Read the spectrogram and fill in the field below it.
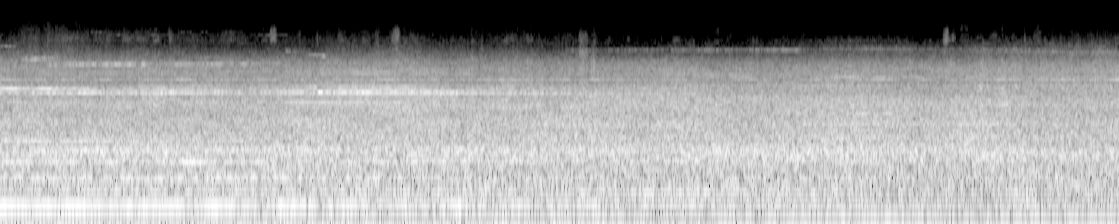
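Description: Heavy Japan Airlines jet airliner at London Heathrow on a busy evening, a loud, steady engine roar with tonal whine holding evenly throughout, close and dominant with no talk.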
